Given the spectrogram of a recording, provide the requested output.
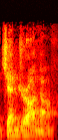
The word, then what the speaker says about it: Djendrono: part up oh uh the d is silent so you said it gendron okay i thought that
